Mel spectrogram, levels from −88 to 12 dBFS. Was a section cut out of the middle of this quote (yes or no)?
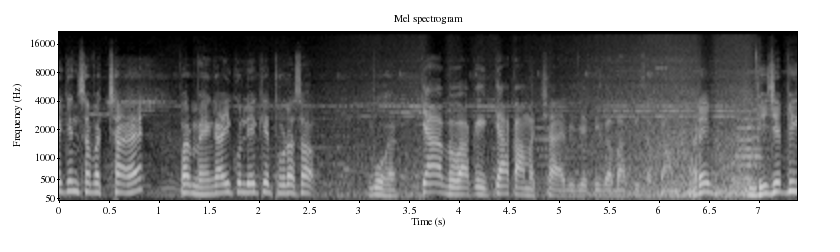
no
